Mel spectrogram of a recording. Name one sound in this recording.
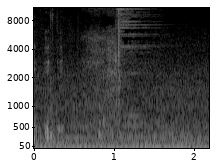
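A short electronic click sounds.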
